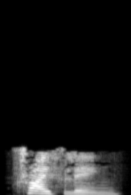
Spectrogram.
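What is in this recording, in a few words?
"trifling", English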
